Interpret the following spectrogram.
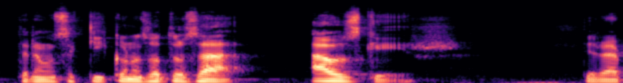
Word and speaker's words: Ásgeir: Tenemos aquí con nosotros a Ásgeir. Did I pronounce it right?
